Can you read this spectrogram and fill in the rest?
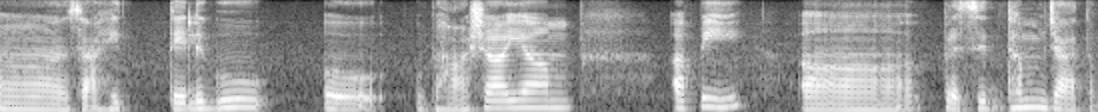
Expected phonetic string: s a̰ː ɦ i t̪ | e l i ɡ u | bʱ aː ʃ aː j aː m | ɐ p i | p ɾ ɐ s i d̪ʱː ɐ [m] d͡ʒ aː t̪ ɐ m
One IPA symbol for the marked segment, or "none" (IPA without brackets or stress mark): m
